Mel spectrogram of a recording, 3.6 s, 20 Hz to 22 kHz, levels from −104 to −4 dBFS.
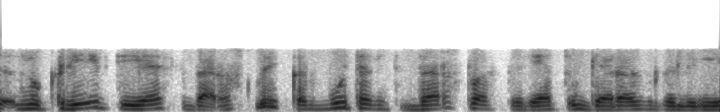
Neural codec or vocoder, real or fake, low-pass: none; real; 3.6 kHz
